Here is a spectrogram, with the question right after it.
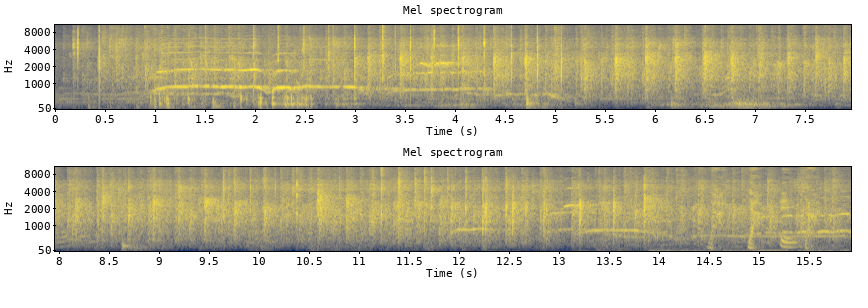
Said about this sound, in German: Ja, das ging jetzt noch stundenlang so weiter mit dem Applaus. Sie haben es gehört, das Publikum war quasi hin und weg.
